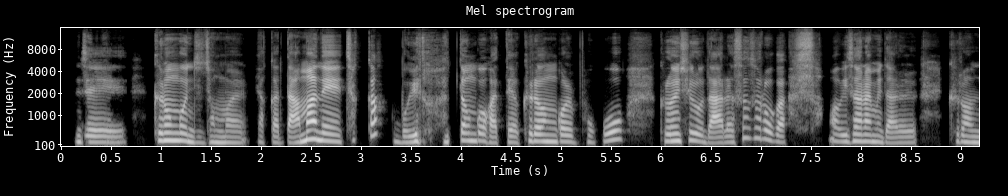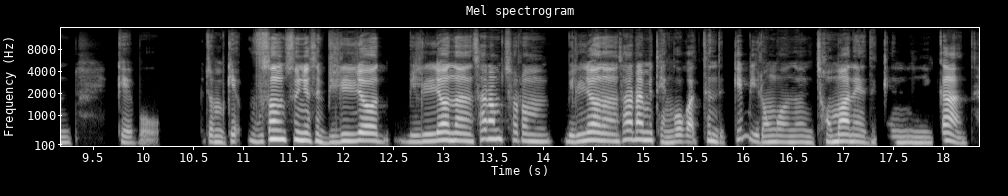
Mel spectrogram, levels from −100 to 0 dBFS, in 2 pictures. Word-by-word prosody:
인제 180 -2 -3 0.3
그런 235 0 +3
건 225 -2 +2
인제 170 -3 -7
정말 175 -1 -6
약간 175 -1 -8
나만의 230 -7 +6
착각 395 0 -1
뭐 180 -2 -8
이랬던 210 +3 -2
것 220 - -1
같아요. 175 0 -4
그런 210 -2 0
걸 200 -2 -1
보고 210 - -5 0.3
그런 215 +1 +1
식으로 220 -1 -2
나를 170 +2 +1
스스로가 275 -8 -4 0.4
어 210 - -6
이 200 - -3
사람이 205 -2 +1
나를 170 +1 -6 0.3
그런 180 -4 -6 0.5
이렇게 175 -4 -4
뭐 - - -13 0.5
좀 190 -1 -4
이렇게 195 +3 -4
우선순위에서 235 +1 +5
밀려 220 +5 +3
밀려난 220 +1 +2
사람처럼 240 -7 0
밀려난 215 +2 +3
사람이 260 +1 +3
된 180 -5 -6
것 200 +1 -3
같은 205 +4 -2
느낌 270 - -7
이런 190 -3 -4
거는 185 -1 -6
저만의 200 -1 +2
느낌이니깐 175 +2 -1
205 Hz, 315 characters per minute, -24 LUFS, 185-230 Hz, 0.5 s, 나만의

